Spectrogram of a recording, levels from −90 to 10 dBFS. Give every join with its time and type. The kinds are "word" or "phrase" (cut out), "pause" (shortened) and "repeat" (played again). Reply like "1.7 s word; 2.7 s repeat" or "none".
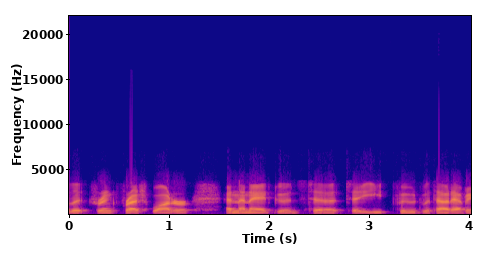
2.0 s word; 2.3 s word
